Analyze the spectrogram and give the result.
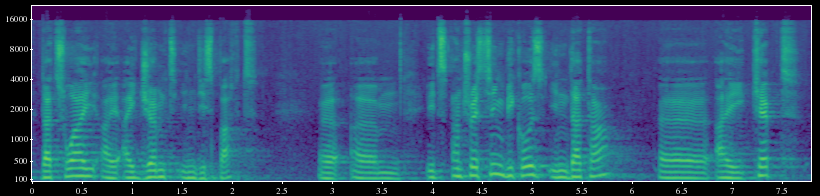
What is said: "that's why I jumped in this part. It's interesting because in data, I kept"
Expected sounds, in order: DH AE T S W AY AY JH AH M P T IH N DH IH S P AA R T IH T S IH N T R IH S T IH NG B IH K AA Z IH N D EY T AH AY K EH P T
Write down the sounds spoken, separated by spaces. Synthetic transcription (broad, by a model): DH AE T S W AY AY JH AH M P T IH N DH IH S P AA R T IH T S IH N T R IH S T IH NG B IH K AA Z IH N D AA T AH AY K EH P T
